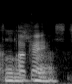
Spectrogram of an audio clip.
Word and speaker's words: Delatraz: Why do you pronounce the Z? – Do you not? – No. Now I'm questioning which one of us says it wrong. – Louis Delatraz. – Yeah. Delatraz.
